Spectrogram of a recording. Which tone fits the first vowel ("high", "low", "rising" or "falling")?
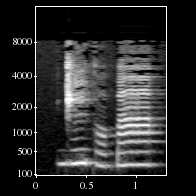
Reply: high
